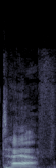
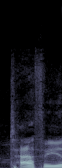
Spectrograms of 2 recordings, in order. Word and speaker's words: Taff: so we're at qb1 Taff Taff is a pronunciation now that uh we got clarification on that George oh good where'd you get that from uh Rusty corrected us Taffy is like saltwater taffy his name is Taff okay gives him a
